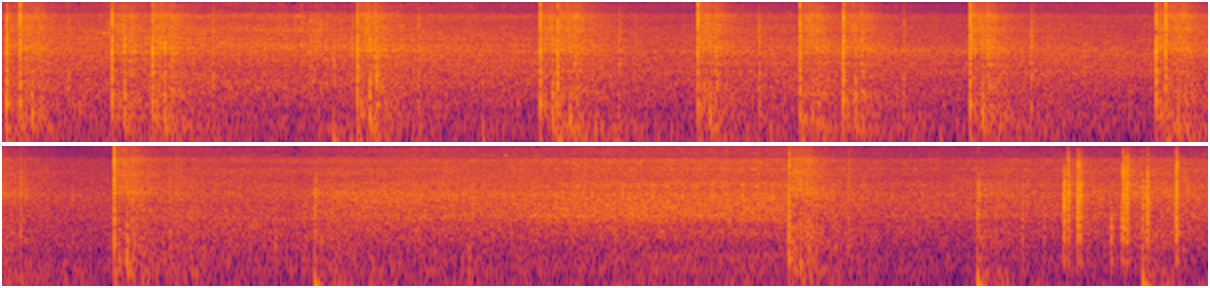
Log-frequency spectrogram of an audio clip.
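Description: Aerial fireworks shells bursting one after another, about one bang a second, each with a short echoing tail. The bangs pause for a few seconds of softer hiss after about nine seconds, then two sharp bangs come near the end.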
